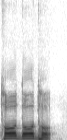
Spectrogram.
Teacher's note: ठीक है, तो थो दो धो अगर बोलोगे आप तो जीभ आपकी दांत पे लगेगी, तो दंतीय व्यंजन के रूप में होते हैं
